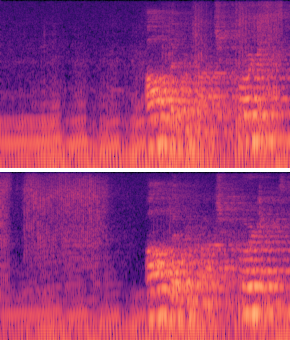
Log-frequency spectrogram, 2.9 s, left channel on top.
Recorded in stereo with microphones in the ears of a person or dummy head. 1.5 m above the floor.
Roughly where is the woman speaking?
Left.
